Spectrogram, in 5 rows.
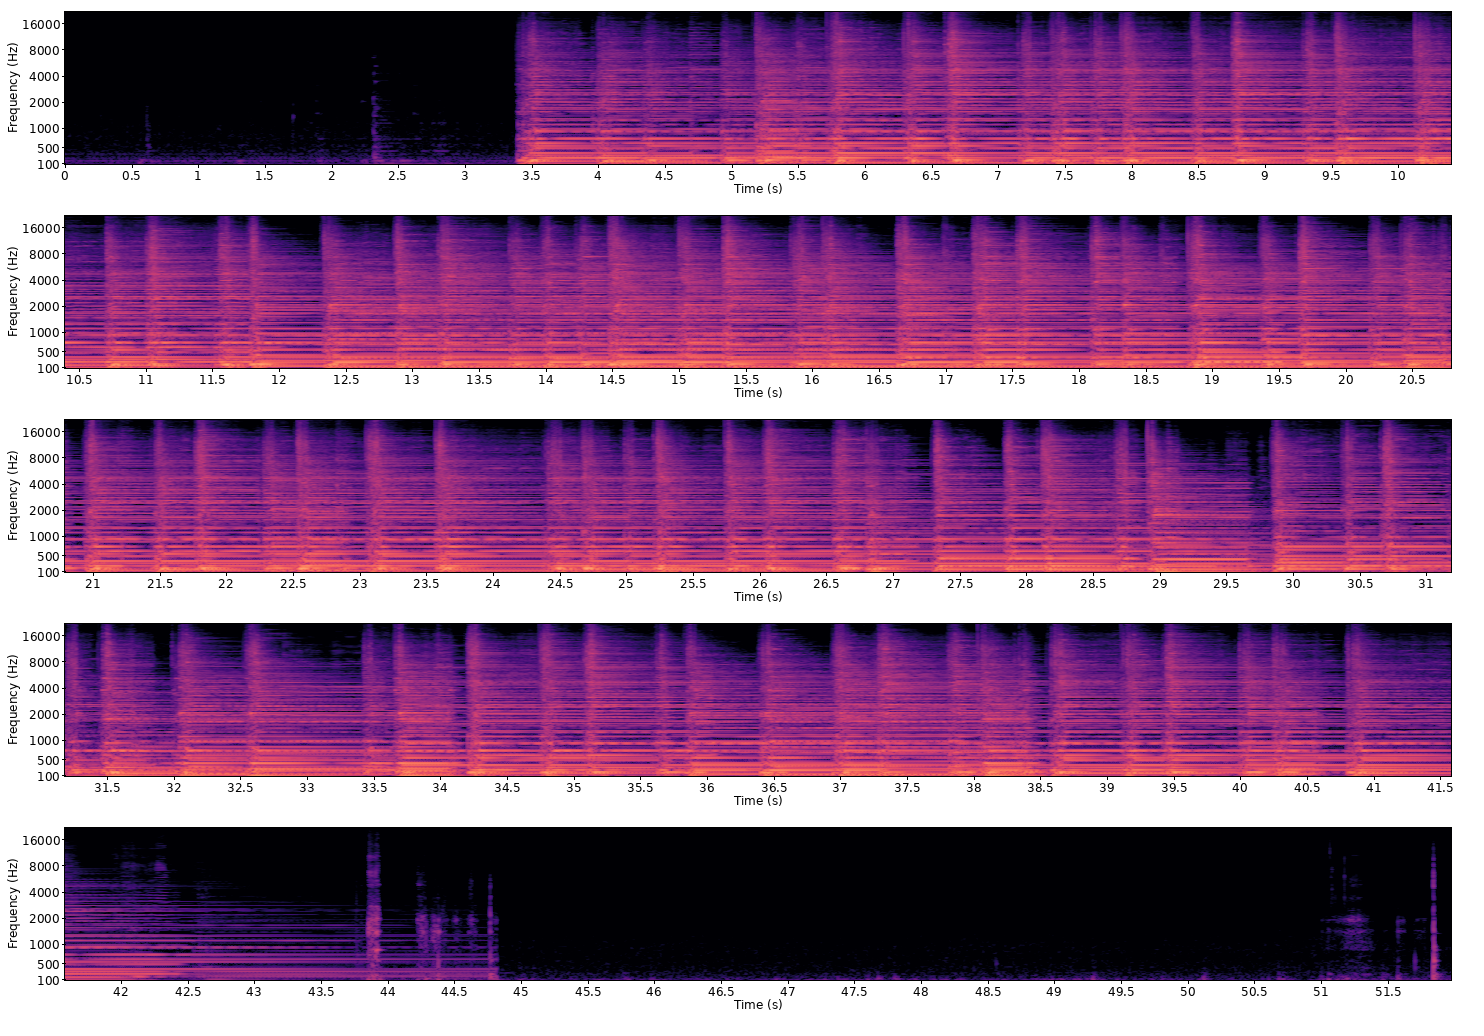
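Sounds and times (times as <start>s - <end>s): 
guitar strumming: 3.4s - 44.9s.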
